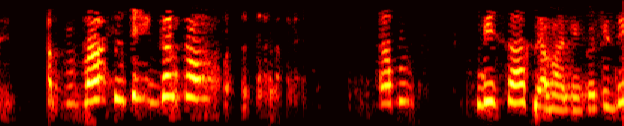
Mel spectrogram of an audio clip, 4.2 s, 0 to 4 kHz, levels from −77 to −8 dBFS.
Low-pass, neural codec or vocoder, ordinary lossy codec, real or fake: 3.6 kHz; codec, 44.1 kHz, 7.8 kbps, DAC; MP3, 16 kbps; fake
